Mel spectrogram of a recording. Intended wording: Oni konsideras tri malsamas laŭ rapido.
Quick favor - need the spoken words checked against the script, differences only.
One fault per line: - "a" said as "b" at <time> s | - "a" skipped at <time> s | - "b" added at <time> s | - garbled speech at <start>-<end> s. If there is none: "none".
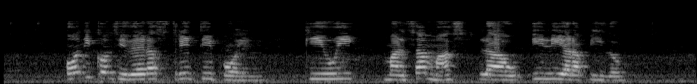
- "tipojn kiuj" added at 2.0 s
- "ilia" added at 5.4 s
